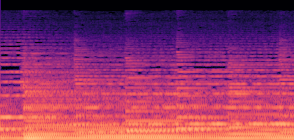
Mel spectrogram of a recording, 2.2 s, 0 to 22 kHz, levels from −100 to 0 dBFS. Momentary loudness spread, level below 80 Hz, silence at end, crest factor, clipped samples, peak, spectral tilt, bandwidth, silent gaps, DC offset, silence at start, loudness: 1 LU; -22 dBFS; 0 s; 12 dB; under 0.1%; -6 dBFS; -8.5 dB/octave; 7 kHz; none; under 0.1%; 0 s; -18 LUFS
